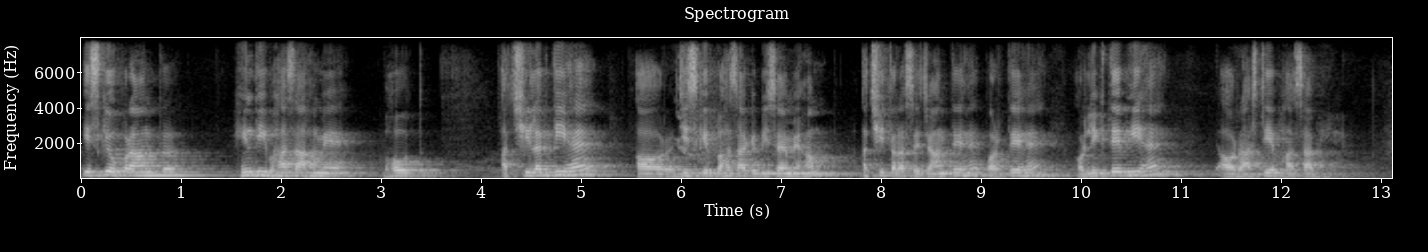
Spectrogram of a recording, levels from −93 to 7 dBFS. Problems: none marked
